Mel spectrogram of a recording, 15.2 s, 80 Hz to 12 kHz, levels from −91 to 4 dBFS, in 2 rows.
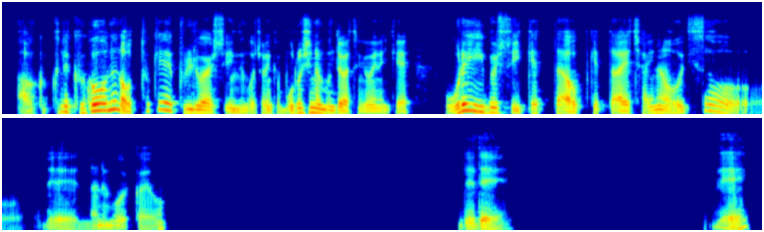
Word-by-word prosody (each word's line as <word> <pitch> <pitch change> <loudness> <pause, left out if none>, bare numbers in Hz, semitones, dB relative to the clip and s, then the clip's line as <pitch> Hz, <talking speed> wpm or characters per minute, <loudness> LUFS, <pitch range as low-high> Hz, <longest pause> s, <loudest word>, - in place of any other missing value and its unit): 아 - - -7
그 - - -15
근데 165 - -1
그거는 195 - +7
어떻게 205 +1 +1
분류할 115 - +2
수 105 - -11
있는 80 -2 -2
거죠? 75 - -8
그러니까 - - -5
모르시는 130 - +1
분들 105 -1 +1
같은 95 +1 -3
경우에는 90 -2 -3
이게 85 0 -7 0.4
오래 190 +1 +6
입을 155 -6 +3
수 140 -4 -9
있겠다, 125 +7 -2
없겠다의 100 +3 -2
차이는 105 +2 -3
어디서 110 - -2 0.6
네 70 -4 -9
나는 80 +1 -8
걸까요? 70 -1 -11 2.9
네네. 70 -10 -4 2.0
네. 90 - -4
105 Hz, 250 characters per minute, -24 LUFS, -, 2.9 s, 그거는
